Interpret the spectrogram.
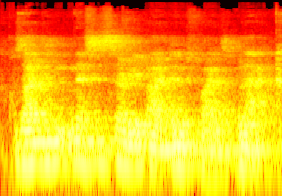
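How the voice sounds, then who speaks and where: Deep-voiced man in an echoey hall. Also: a little mellow. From Britain. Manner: reflective, pausing mid-thought. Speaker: panelist, care leaver. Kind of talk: personal testimony on a panel. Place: conference hall. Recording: echoey hall, voice far from mic.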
